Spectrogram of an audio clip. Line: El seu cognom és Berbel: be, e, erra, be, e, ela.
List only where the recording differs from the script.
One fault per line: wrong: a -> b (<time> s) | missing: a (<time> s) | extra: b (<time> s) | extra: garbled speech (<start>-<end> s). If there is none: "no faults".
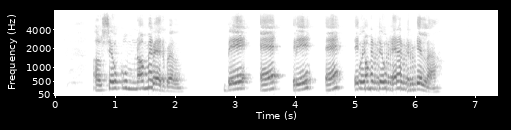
missing: és (1.6 s)
missing: erra (3.6 s)
extra: garbled speech (5.1-6.0 s)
